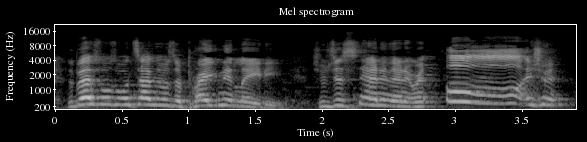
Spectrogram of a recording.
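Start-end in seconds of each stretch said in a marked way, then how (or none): 2.9-3.5 put-on high loud wailing baby cry. Comic faking a baby's cry on the subway, high wail. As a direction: let out a baby's whimper.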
